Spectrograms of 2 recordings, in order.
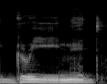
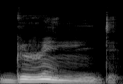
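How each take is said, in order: First: The ending is an extra 'id' syllable. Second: The ending is a plain D sound. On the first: The speaker calls it wrong. "never are you going to say greened" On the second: The speaker calls it right. "The E D sound is going to sound as D"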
